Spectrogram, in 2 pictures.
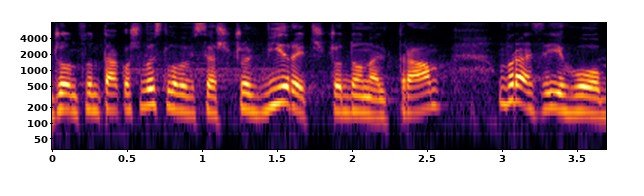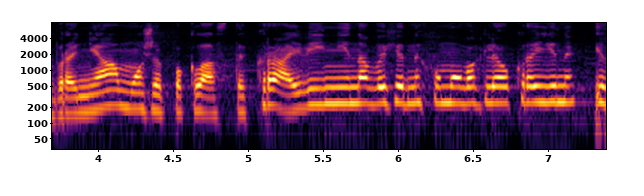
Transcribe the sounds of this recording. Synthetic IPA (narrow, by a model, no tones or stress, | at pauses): d͡ʒɔnsɔnt̪ɑkɔʒʋɪslˠɔʋɪwsʲɐʃt͡ʃɔʋʲiɾɪtʲʃt͡ʃɔd̪ɔnɐlʲd̪̚t̪ɾɑmpʋɾɑzʲijɔɦɔːbɾɐnʲːamɔʒɛpɔklˠɑst̪ɪkɾɑjʋʲijnʲinɐʋɪɦʲid̪nɪxʊmɔʋɐɣd̪lʲɐukɾɐjinɪi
